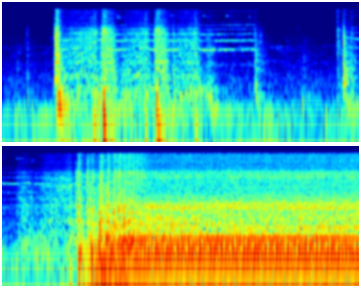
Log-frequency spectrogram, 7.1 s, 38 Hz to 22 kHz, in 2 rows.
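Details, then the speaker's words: Troy-Bilt Bronco riding mower after replacing a blown 20 A fuse that caused a silent no-crank, no-click condition: a few dull clicks and clunks, then the engine catches and settles into a steady, even run; normal running. "So there you go guys. If you have starting problems, not starting, go ahead and check your fuse."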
